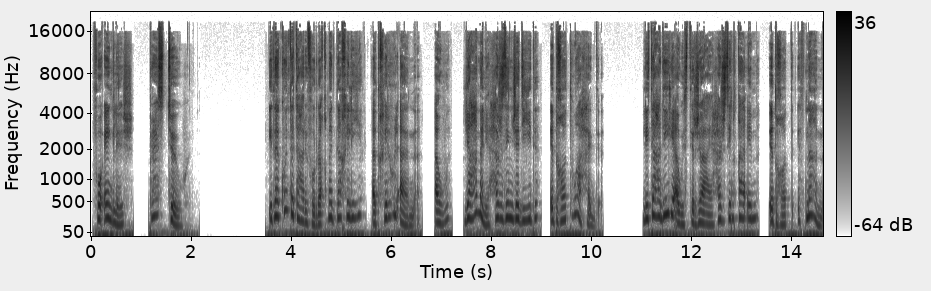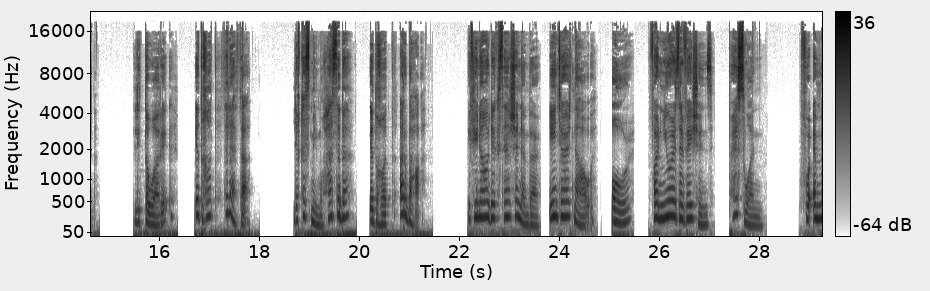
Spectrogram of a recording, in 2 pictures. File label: travel IVR; تعليق صوتي للبدالة IVR; Voytra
